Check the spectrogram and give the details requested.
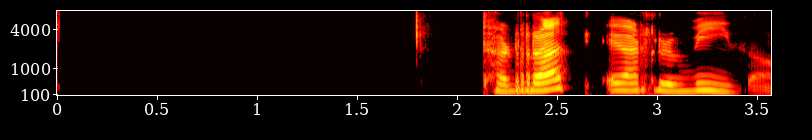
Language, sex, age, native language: Icelandic, male, 8, Icelandic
